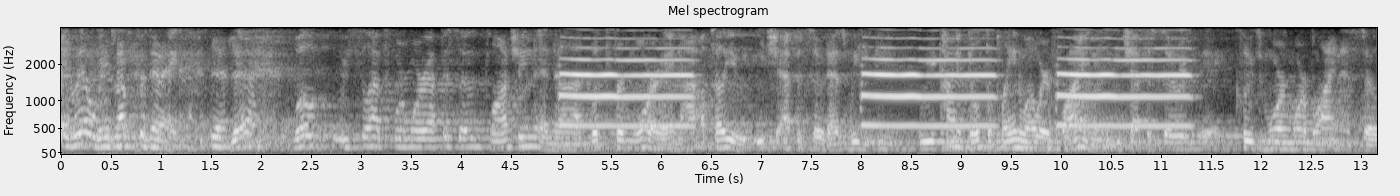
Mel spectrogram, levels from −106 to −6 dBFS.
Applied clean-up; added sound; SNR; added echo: none; Wind instrument, woodwind instrument; -5 dB; reverberation time 2.4 s.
